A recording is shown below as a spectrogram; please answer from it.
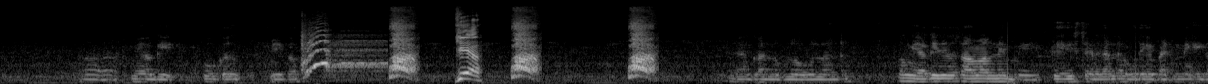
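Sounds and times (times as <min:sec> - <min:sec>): shouted vocal ad-lib: 0:03.0 - 0:05.4, 0:06.3 - 0:06.6
quiet voice: 0:04.6 - 0:05.4.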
